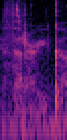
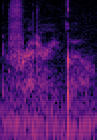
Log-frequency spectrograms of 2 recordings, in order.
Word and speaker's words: Federico: It is actually Federico, not Frederico.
